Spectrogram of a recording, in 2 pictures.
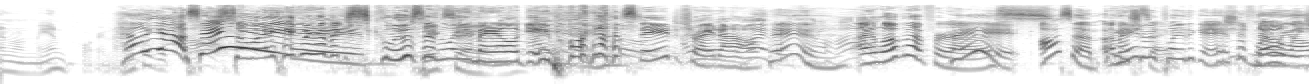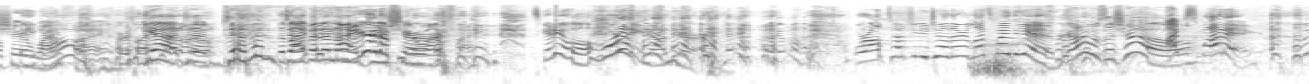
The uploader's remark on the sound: Performed a live show at Caveat in New York City.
